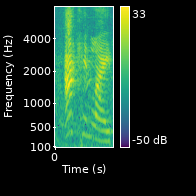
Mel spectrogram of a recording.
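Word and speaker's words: Akinlade: Akinade. Sorry, I'll spell it now cuz I said it wrong. AK I N L A D E.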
